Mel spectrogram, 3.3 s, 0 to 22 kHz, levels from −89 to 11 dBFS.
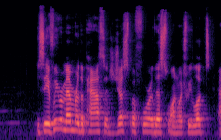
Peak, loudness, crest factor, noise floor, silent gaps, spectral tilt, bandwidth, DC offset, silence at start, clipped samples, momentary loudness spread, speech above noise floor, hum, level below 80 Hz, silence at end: -6 dBFS; -24 LUFS; 20 dB; -61 dBFS; none; -3 dB/octave; 19 kHz; under 0.1%; 0.55 s; under 0.1%; 7 LU; 37 dB; none; -68 dBFS; 0 s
